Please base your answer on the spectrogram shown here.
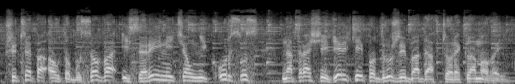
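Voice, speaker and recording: A man's voice: a little high, expressive, fairly quick. A man narrating an old newsreel in a scripted, wry and ironic way, with music behind him. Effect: old newsreel recording.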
